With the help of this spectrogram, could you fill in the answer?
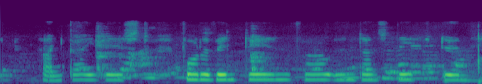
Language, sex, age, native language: Icelandic, male, 11, Vietnamese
